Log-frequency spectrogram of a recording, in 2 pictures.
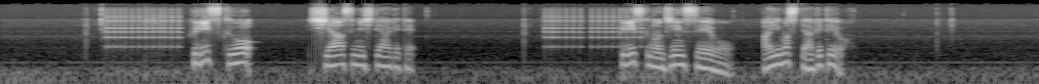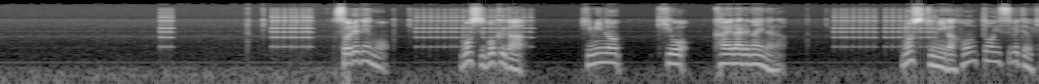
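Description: Quick runs of high electronic beeps chirp as text is typed out.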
